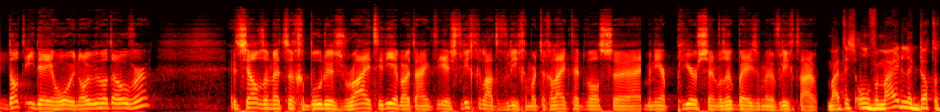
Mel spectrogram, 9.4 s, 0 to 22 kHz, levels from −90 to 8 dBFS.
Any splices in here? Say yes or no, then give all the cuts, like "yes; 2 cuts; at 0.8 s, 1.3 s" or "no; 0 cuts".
yes; 2 cuts; at 6.4 s, 8.2 s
